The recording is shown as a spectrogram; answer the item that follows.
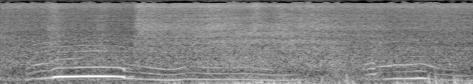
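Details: Tonka, an Alaskan Malamute, unhappy and crying like a baby: a long, wavering, tonal howl-like whine of about two seconds, then a shorter rising cry near the end, with a steady faint background hum.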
